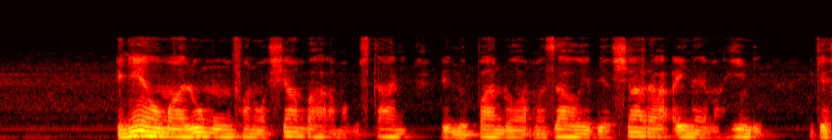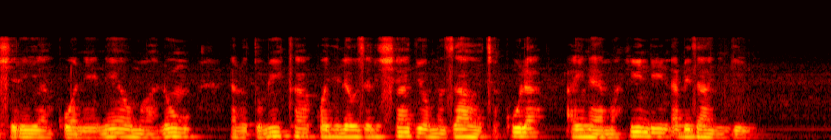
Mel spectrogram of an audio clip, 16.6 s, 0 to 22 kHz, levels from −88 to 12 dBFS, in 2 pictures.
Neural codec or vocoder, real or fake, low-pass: none; real; 7.2 kHz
